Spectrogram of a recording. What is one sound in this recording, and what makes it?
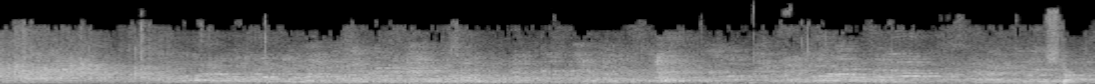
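A man speaks calmly through a loudspeaker in a large hall.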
